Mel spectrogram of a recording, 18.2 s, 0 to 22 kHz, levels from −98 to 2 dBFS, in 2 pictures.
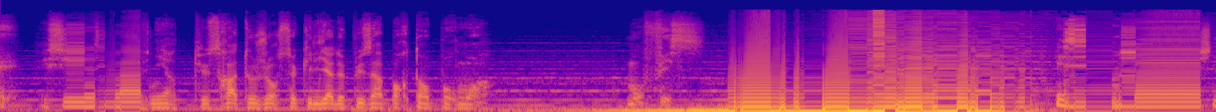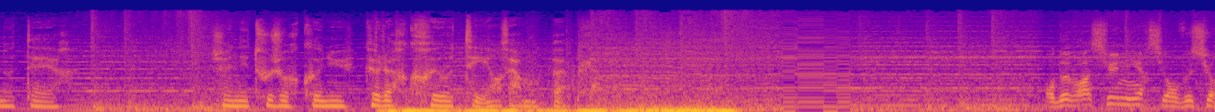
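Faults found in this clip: Likely audio starvation: a short buffer of about 7.5 ms is replayed in place of nearly all incoming audio, giving robotic sound from repeated short buffers, a rigid 134 Hz buzz at 0.49–1.06, 5.46–7.73, 7.98–9.00 and 15.00–15.49 s.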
